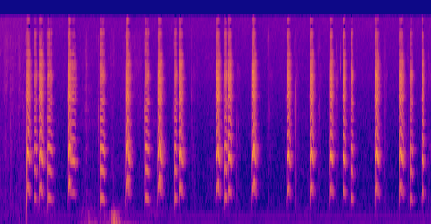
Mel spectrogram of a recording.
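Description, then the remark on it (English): A woman imitates a chicken, clucking a tune as a rapid string of short, squeaky clucks in uneven rhythm, fairly loud, with a brief low thump partway through. “She's a shitty clucker.”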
